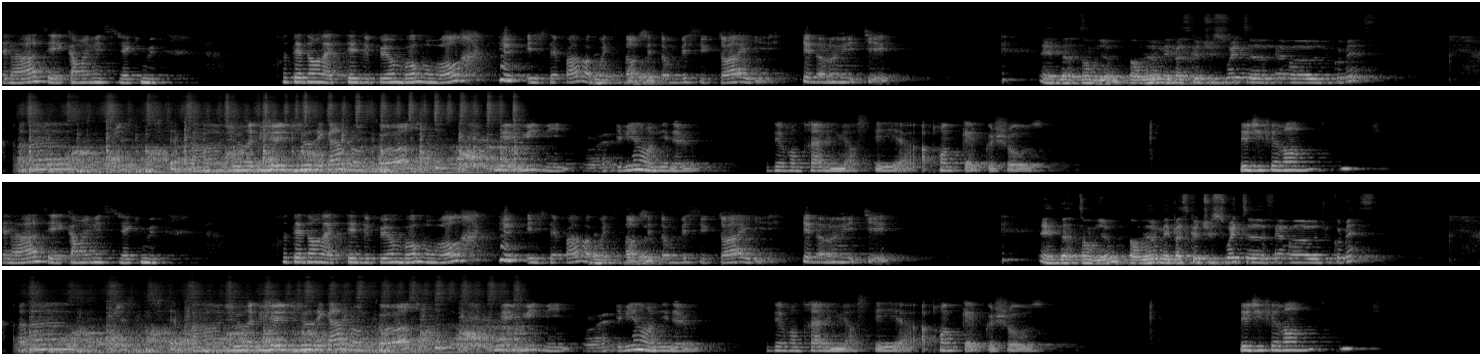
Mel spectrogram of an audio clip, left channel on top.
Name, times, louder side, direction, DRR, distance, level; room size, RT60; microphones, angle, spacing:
voice 1, 0.0-1.9 2.8-7.8 8.0-8.9 10.0-10.1 14.5-15.6 15.9-20.5 20.9-21.8 22.4-25.2 27.2-28.4, equal, ahead, 5 dB, 0.5 m, -31 dB
voice 2, 5.9-6.5 10.4-13.6 20.6-20.9, right 2 dB, 70° right, 5 dB, 1.1 m, -30 dB
Musical instrument, 14.9-19.9, left 1 dB, 60° left, 2.5 m, -31 dB
7.3 x 5.8 x 5.4 m, 0.94 s
head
